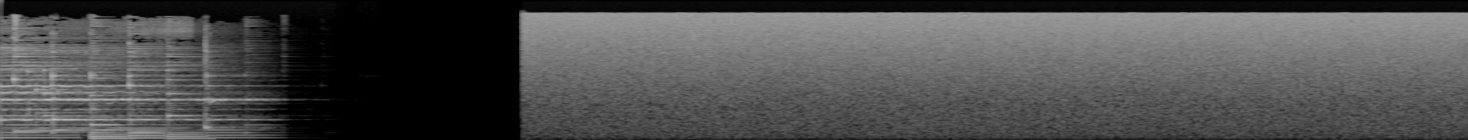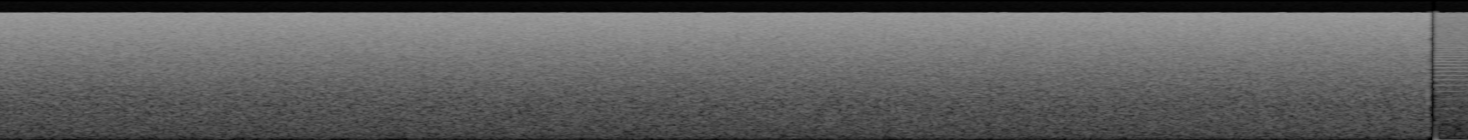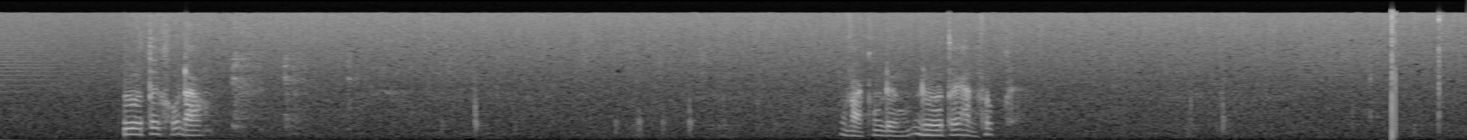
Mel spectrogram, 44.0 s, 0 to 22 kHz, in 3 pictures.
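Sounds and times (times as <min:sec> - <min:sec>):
static hiss: 0:05.2 - 0:44.0.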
